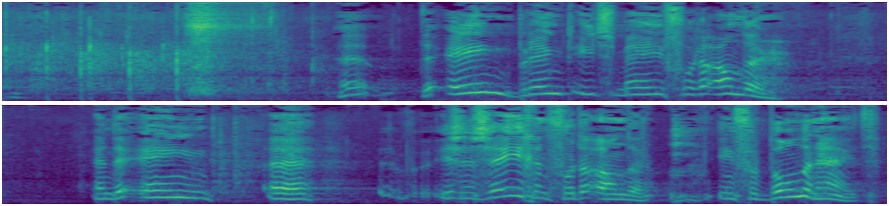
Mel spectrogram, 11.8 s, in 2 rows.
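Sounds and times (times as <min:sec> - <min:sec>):
audience applause: 0:00.0 - 0:02.0
speech: 0:02.2 - 0:05.3, 0:06.5 - 0:08.1, 0:08.8 - 0:11.7.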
